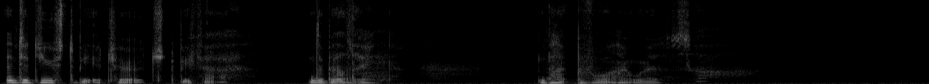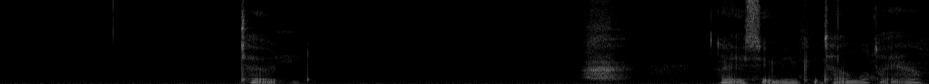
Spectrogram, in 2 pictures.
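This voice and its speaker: A British man playing a gentle, courteous vampire priest in an ASMR roleplay, speaking softly and breathily with polite, hesitant reassurance. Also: fairly high pitch, unhurried, long pauses, dry recording, heavily acted. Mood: wistful, reflective. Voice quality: soft, breathy, husky. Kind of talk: ASMR roleplay, soft intimate whispery speech.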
